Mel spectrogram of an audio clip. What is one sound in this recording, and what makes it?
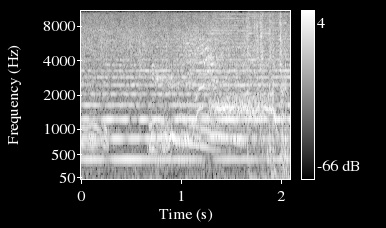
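A young woman screams and sobs in distress.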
